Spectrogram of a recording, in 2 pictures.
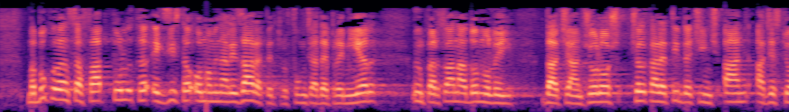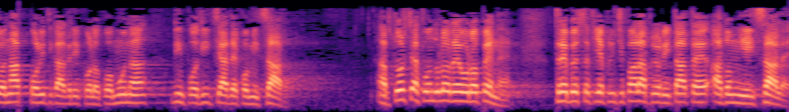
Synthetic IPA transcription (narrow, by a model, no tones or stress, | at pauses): məbukuɾɨnsəfapt̪ulkəʔeɡzist̪əʔo̞no̞minalizaɾe̞pe̞nt̪ɾufuŋkt̪siad̪e̞pɾe̞mije̞r | ɨnpe̞rsoanad̪o̞mnuluj | d̪at͡ʃiant͡ʃolo̞ʃʲt͡ʃe̞lkaɾe̞t̪impd̪e̞t͡ʃint͡ʃʲanʲad͡ʒe̞st̪io̞nat̪̚po̞lit̪ikaːɡɾiko̞ləko̞munəd̪inpo̞zit̪siad̪e̞ko̞misa̰r | abso̞rtsiafo̞nd̪uɾilo̞ɾe̞uɾo̞pe̞ne̞̰t̪ɾe̞buje̞səfije̞pɾint͡ʃipalapɾioɾit̪at̪e̞ʔad̪o̞mnije̞jsale̞̰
